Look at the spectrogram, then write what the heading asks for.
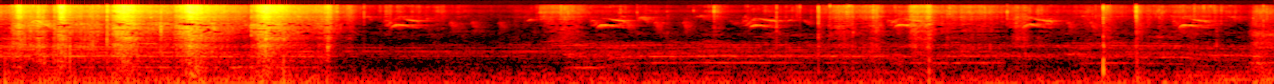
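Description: A quick run of noisy scuffs or rustles for about the first three seconds, then quiet forest background with a bird repeating a short, high, down-swept call every second or two.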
